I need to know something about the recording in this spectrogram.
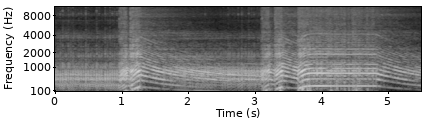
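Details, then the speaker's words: Echo 590 chainsaw on first start with a custom cylinder head, mixture screws turned out rich and not yet tuned: a sharp two-stroke scream climbing fast to a clean, steady high free rev, then falling back. Small leak at the head seam near the plug; sounds strong. "So tiny little leak there, but she sounds amazing."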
